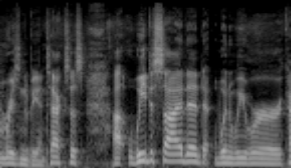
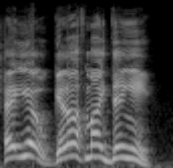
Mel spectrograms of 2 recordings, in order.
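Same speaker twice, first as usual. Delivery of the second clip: very high, fake, put-on Boston accent; 11 semitones higher, 4 dB louder than usual. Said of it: "or you could just be from Boston".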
